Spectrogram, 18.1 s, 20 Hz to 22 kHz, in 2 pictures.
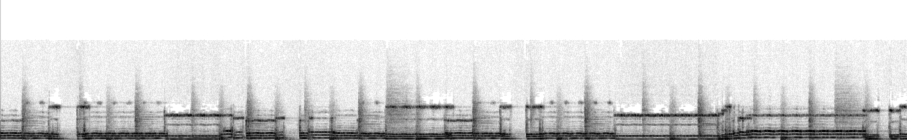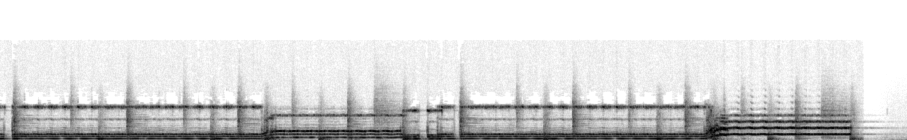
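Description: Soloed electric organ track set to a Hammond B3-style tone and overdriven, playing chords. Shorter, changing chords come first; from about seven seconds in, long held chords with a slight wavering vibrato follow, stopping just before the end.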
